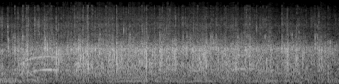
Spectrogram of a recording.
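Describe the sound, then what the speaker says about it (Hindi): A gathered audience claps together in a steady, dense burst of applause that stays loud and even throughout, with a few voices faintly mixed in. "एक जोड़ा तालियां और भैया जी हो जाए।"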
